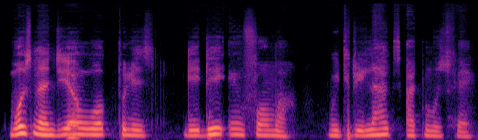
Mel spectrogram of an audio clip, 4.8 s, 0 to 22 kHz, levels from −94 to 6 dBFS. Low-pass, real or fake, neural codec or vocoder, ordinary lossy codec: 19.8 kHz; fake; codec, 44.1 kHz, 2.6 kbps, DAC; none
